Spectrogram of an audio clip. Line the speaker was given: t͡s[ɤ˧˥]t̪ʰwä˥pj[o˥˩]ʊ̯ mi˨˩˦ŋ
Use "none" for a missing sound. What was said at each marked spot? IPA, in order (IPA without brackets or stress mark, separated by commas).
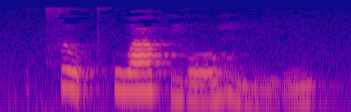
ɤ˥˩, o˧˥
